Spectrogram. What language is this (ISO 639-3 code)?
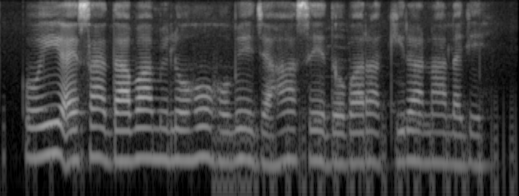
mag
